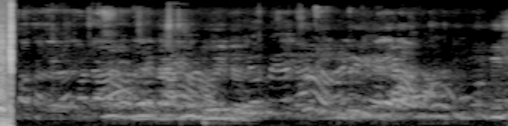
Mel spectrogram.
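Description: Faint background voices of several people talking, with no one voice standing out.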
